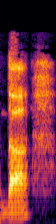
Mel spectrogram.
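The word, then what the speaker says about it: the: এই ভায়োলের উচ্চারণটা যদি কোনো শব্দর ভাওয়েল থাকে তার পূর্বে আমরা কিন্তু দি বলবো, দি অরেঞ্জ, দি এগ, দি অ্যাপল। হুম। আর কনসোনান্ট থাকলে সব জায়গায় আমাদেরকে দা বলতে হবে।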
